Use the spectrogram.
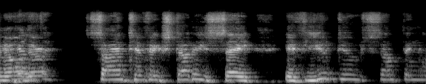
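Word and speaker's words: Sau: And with each exhalation, mentally repeat Sa, pronounced like the tool, the saw, it's spelled S-A-U.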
